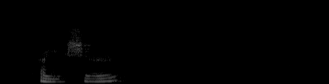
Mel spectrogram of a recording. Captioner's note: none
